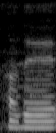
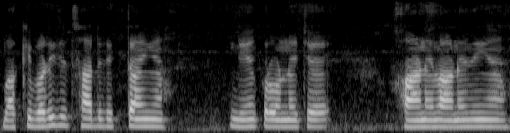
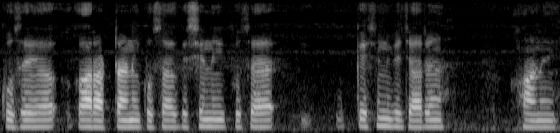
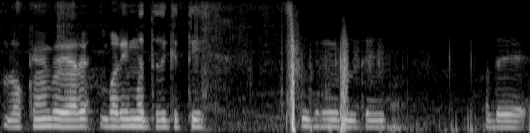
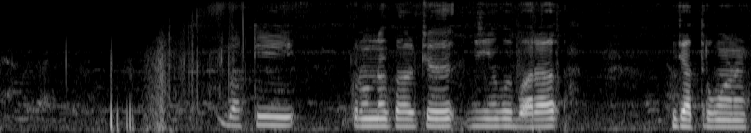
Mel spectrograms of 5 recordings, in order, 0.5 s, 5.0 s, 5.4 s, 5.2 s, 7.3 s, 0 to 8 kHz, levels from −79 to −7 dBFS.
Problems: none marked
